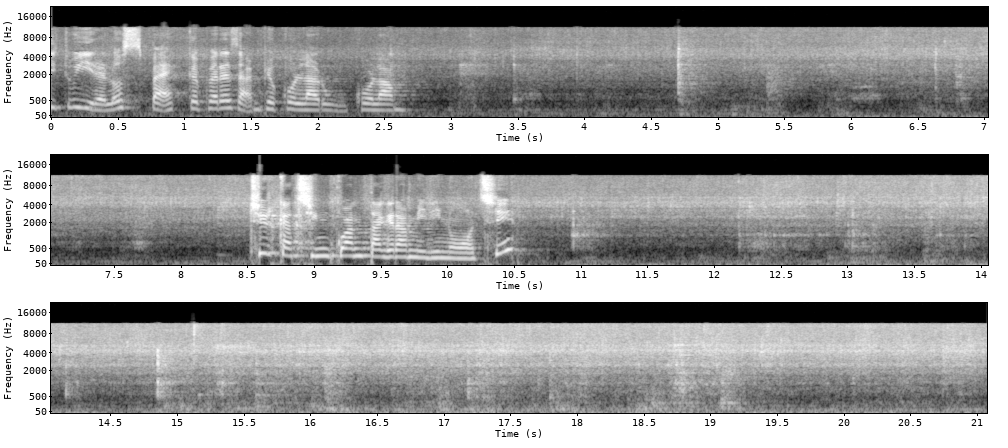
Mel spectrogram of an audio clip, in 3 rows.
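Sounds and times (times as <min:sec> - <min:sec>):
food sizzling in oil: 0:00.0 - 0:21.0
wooden spatula scraping a pan: 0:02.8 - 0:09.3, 0:10.8 - 0:21.0.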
